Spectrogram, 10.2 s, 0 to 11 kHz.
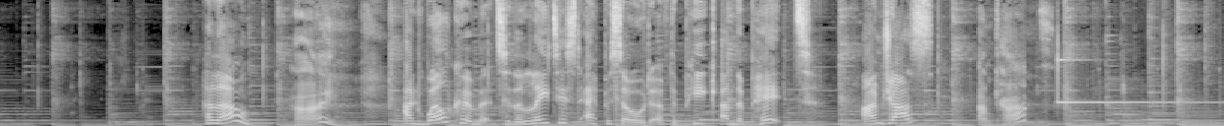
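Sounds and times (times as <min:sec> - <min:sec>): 
speech: 0:01.7 - 0:08.8
bright tinkling phone notification chime: 0:08.8 - 0:10.1.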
